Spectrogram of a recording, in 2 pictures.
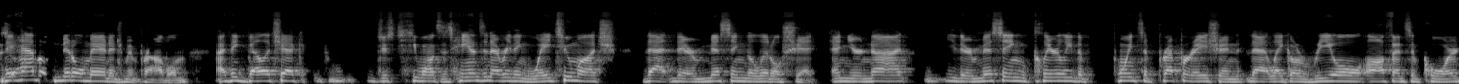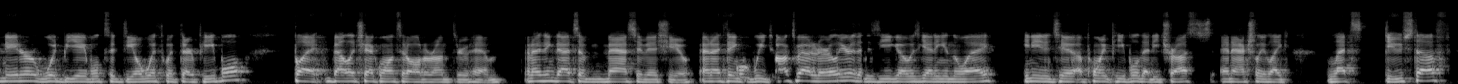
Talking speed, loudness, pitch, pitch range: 195 wpm, -24 LUFS, 135 Hz, 125-155 Hz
